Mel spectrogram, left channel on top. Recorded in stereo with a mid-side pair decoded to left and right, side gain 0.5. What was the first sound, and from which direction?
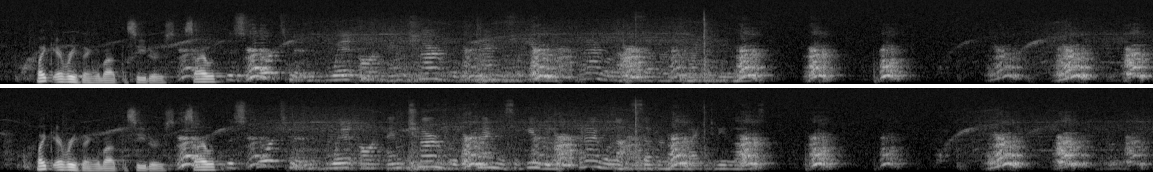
A man speaking, 5° right.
